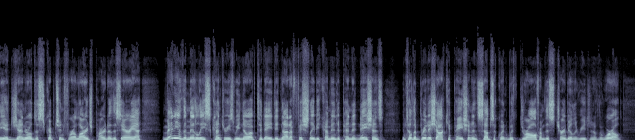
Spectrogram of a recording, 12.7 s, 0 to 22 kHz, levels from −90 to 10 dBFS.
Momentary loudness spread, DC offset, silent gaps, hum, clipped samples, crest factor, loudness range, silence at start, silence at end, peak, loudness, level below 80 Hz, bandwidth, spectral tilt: 7 LU; under 0.1%; none; none; under 0.1%; 16 dB; 2 LU; 0 s; 0.3 s; -4 dBFS; -18 LUFS; -58 dBFS; 16 kHz; -3.5 dB/octave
